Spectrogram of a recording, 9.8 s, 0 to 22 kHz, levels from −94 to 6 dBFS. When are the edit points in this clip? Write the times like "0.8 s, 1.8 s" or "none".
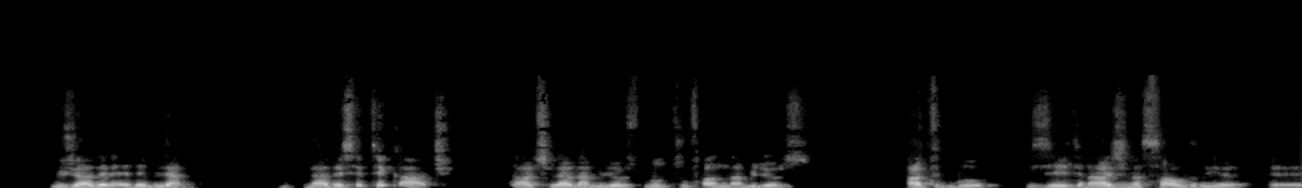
3.7 s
